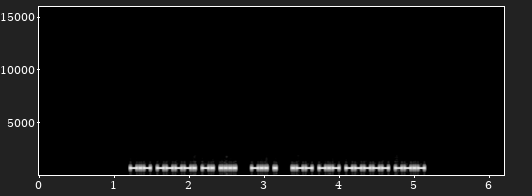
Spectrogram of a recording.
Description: Morse code, heard as a keyed tone, about 40 wpm, 700 Hz. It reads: K9NH DE WK0Q
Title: USA Callsign DE Callsign - 4 Characters - 40wpm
